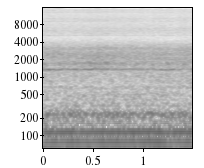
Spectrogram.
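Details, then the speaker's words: 1990-1999 Jeep Cherokee six-cylinder just after replacing cracked ignition coil (old coil gave weak orange spark): smooth steady idle, even low rumble, no stumbles or misfires; runs much better than before. "but if i started now see let's start it now it runs actually a lot better than it did which would explain why because there's cracks in the old ignition coil"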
